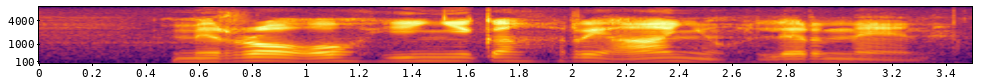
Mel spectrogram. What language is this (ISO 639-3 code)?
tso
